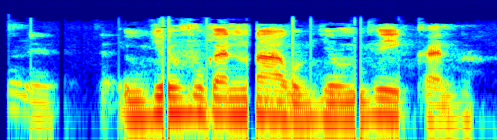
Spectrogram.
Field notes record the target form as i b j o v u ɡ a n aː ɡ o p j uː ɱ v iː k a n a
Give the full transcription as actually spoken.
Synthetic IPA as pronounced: i b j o v u ɡ a n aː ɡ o b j uː ɱ v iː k a n a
